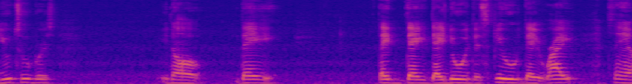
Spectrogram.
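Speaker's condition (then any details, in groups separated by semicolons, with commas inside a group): No condition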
